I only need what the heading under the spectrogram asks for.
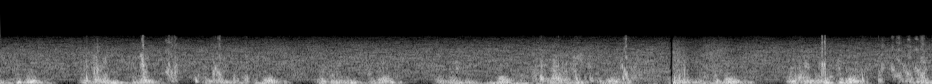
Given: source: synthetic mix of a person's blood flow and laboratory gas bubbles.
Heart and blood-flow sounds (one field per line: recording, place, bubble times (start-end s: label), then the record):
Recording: Doppler ultrasound of blood flow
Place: precordium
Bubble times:
0.00-0.02 s: bubbles
0.82-1.16 s: bubbles
1.37-1.51 s: bubbles
1.64-1.80 s: bubbles
1.93-2.03 s: bubbles
2.10-2.51 s: bubbles
5.31-5.96 s: bubbles
6.18-6.36 s: bubbles
7.92-8.05 s: bubbles
8.15-8.32 s: bubbles
8.59-8.68 s: bubbles
8.79-8.86 s: bubbles
8.89-9.30 s: bubbles
From the record:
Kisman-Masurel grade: 233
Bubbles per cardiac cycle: several, 3 to 8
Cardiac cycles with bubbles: 50 to 99%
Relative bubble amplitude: loud (0.450 to 0.775)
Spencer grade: 3 (all of the cardiac periods contain showers or single bubble signals, but not dominating or overriding the cardiac motion signals)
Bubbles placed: anywhere in the cardiac cycle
